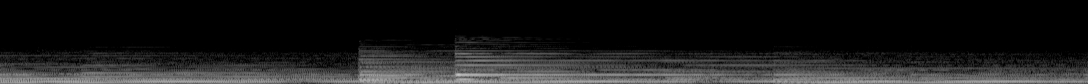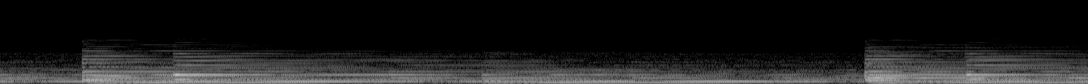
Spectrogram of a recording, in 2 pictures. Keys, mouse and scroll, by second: 0.5 click, 0.9 shift+click, 1.7 shift+click, 2.1 shift+click, 2.4 shift+click, 3.0 shift+click, 3.3 shift+click, 3.6 shift+click, 3.9 shift+click, 4.1 shift+click, 4.4 shift+click, 4.8 shift+click, 5.1 shift+click, 5.4 shift+click, 5.7 shift+click, 6.4-7.8 middle drag, 7.8 click, 8.3 alt+click, 8.8 alt+click, 9.4 alt+click, 10.2 alt+shift+click, 10.7-12.3 middle drag, 12.3 alt+shift+click, 13.0 ctrl+z, 13.8 alt+shift+click, 14.4 alt+shift+click, 14.8 scroll up 4, 15.0 shift+middle click, 15.7 shift+click, 15.9 shift+click, 16.4 shift+click, 16.8 e, 20.0 click, 20.9 click, 21.4 click.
